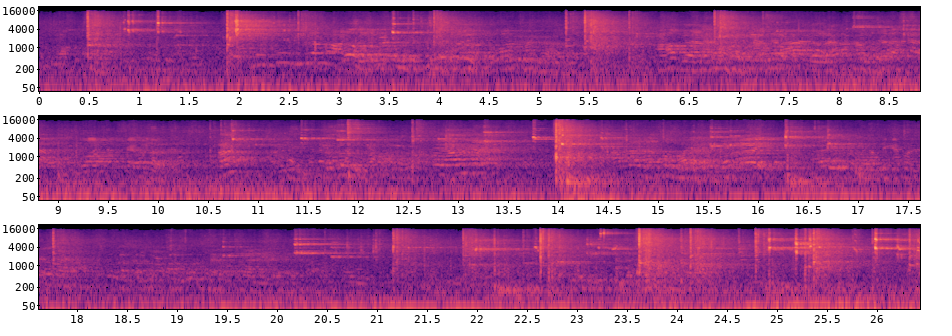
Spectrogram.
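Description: Sports shoes squeak on a wooden floor.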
